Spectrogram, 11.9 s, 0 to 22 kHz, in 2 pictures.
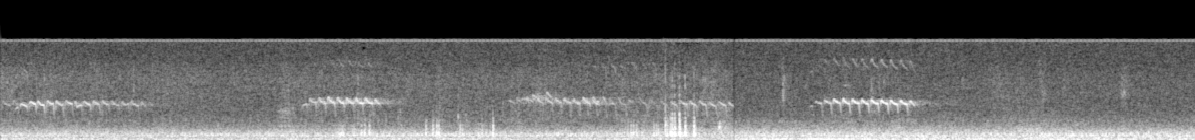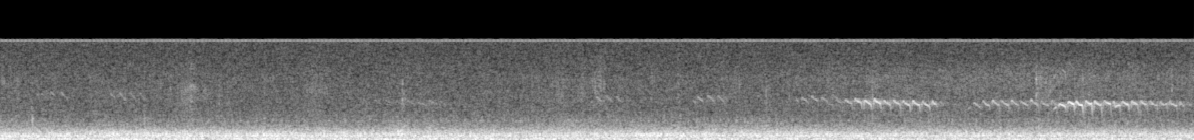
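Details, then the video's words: Waxwings newly arrived in Bryansk city in December 2023 give thin, high, trilled 'sirrr' calls, repeated every second or so, over a steady rumble of city traffic. "Waxwings have arrived in the city."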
